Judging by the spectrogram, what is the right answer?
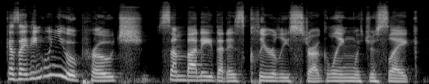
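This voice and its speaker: A woman co-hosts a podcast, chatting casually with an animated, self-deprecating manner and frequent laughter. Her voice is bright and sits a bit low, with lively swings in pitch. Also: normal speed. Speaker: podcast co-host. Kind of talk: casual chat.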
